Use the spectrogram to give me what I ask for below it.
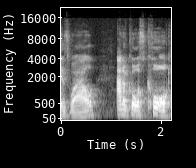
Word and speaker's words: Cork: And of course, Cork is easy to pronounce because it's just like a bottle cork.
